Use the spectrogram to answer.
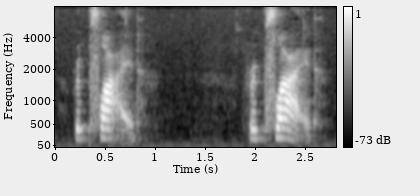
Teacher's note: We have a stress here on the second syllable.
